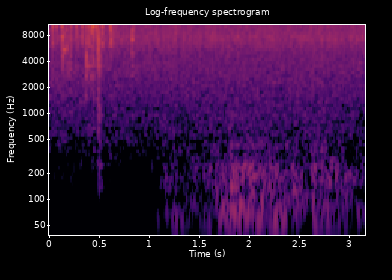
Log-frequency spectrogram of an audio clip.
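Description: Storm in the Book of Hours video game, with a steady wash of rain under low rolling thunder that swells after the first second and stays loud to the end.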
